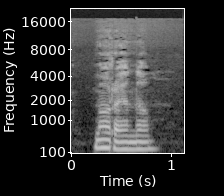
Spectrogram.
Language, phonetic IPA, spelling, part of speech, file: Polish, [mɔˈrɛ̃na], morena, noun, LL-Q809 (pol)-morena.wav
